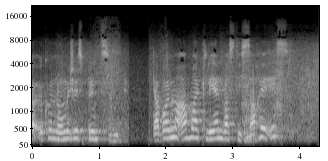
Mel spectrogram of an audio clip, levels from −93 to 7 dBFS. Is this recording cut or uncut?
uncut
